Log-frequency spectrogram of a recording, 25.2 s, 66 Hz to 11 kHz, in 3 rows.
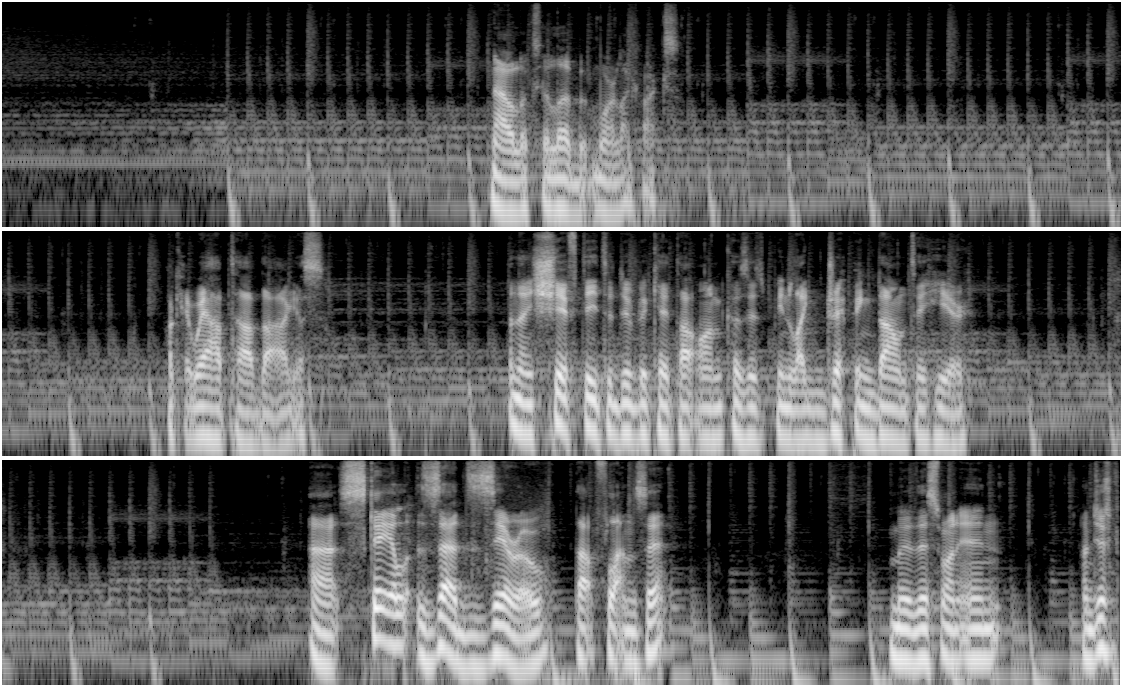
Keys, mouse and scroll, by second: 1.1 click, 1.2 middle click, 1.8 middle click, 2.5 middle click, 3.2 click, 3.7 middle click, 4.7 alt+z, 5.0 click, 5.6 alt+z, 5.7 g, 6.6 middle click, 7.0 click, 7.1 g, 7.7 click, 8.0 middle click, 8.5 g, 8.6 click, 8.9 middle click, 9.5 middle click, 9.8 click, 10.1 middle click, 10.6 middle click, 11.4 g, 12.2 shift+d, 12.7 g, 14.7 e, 15.6 g, 16.6 ctrl+z, 17.0 middle click, 17.5 r, 18.2 g, 18.9 click, 19.0 middle click, 19.5 s, 19.7 z, 20.1 0, 20.2 Return, 20.9 middle click, 21.4 shift+middle click, 21.8 middle click, 22.6 1, 22.8 click, 23.2 middle click, 23.5 g, 24.4 3, 24.8 middle click.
